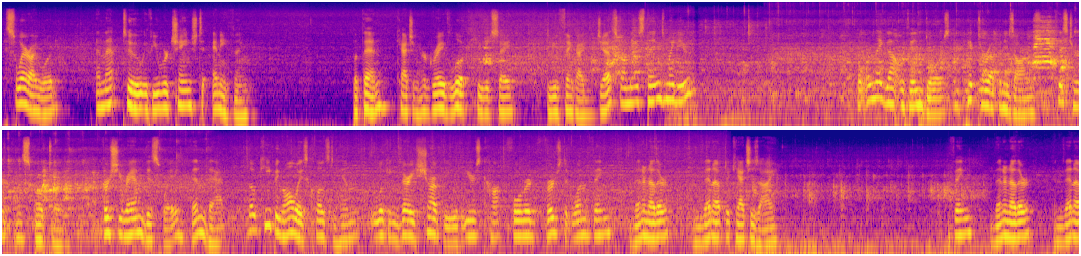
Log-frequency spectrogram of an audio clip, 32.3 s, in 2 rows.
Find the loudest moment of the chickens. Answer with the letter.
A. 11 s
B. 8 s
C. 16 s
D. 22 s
C.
